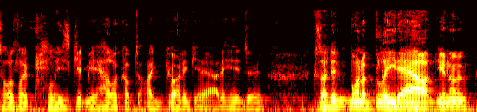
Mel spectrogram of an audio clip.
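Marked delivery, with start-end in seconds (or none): 0.3-2.6 low, hushed begging; understated desperation, soft and lowered; desperate plea. Retold or imitated. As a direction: beg a friend quietly for rescue. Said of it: "This is how it was".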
